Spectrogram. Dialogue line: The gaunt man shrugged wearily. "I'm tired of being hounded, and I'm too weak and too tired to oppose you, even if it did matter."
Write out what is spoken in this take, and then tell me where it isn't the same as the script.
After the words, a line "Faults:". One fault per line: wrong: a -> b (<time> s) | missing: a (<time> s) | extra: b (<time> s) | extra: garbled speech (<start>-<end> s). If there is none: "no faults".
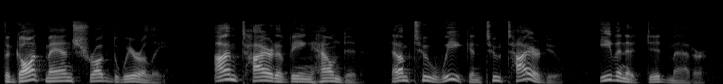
The gaunt man shrugged wearily. "I'm tired of being hounded, and I'm too weak and too tired you, even it did matter."
Faults:
missing: to oppose (5.5 s)
missing: if (6.3 s)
